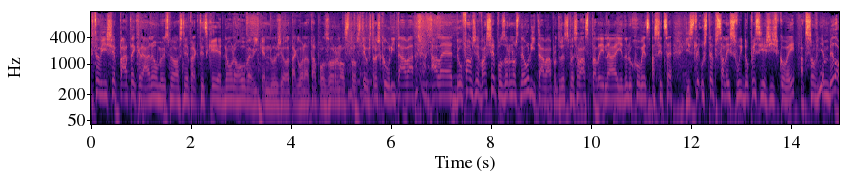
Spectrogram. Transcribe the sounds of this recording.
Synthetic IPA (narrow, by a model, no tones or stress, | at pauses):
kt̪oviʃɛpaːt̪ɛkɾaːno̞mɪuʃsmɛvlast̪ɲɛp̬ɾak̚t̪ɪt͡skɪjɛdno̞wno̞ɦo̞wvɛviːkɛnduʒɛjot̪akvonat̪apo̞zo̞ɾno̞st̪̚pɾoscɛuʃt̪ɾoʃkuuliːt̪aːvaːʔalɛdo̞wfaːmʒɛvaʃɛpo̞zo̞ɾnost̪nɛuliːt̪aːvaːpɾot̪oʒɛsmɛs̬ɛvaːspt̪alɪnajɛdno̞duxowvjɛt͡sʔasɪt͡sɛjɛst̪lɪʔuʃst̪ɛpsalɪsvuːjdo̞pɪsjɛʒiːʃkovɪʔat͡sovɲɛmbɪlo̞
